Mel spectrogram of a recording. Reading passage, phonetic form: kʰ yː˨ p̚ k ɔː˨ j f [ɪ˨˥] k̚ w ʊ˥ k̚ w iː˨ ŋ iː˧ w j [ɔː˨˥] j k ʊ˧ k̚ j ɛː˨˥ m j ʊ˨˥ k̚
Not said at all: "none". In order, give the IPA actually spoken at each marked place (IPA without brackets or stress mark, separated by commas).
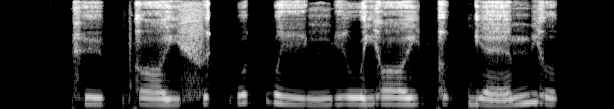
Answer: ɪ˧, ɔː˧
